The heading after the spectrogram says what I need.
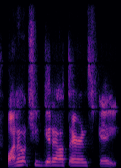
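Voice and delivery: very high-pitched mock nagging; Ken Hitchcock. Guest mimics a hockey coach chiding a player, high-pitched voice. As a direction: needle a player in a squeaky coach voice. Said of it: "he has this really high-pitched voice".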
